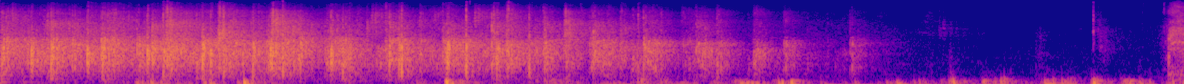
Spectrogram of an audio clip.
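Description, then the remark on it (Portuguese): An audience at the Tratar o Cancro por Tu stage event breaks into dense, sustained applause for storyteller and humorist Jorge Serafim, many hands clapping together in a loud crackling wash that gradually thins out into scattered claps near the end. “Peço um aplauso para o Jorge Serafim, ator e humorista.”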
